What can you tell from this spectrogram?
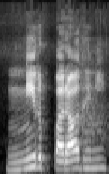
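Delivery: निरपराधिनी drawn out syllable by syllable; teacher slowing on निरपराधिनी; slow spelling-out. Shown as a demonstration. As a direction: say निरपराधिनी slowly so each part is clear. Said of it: "ये सही है".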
